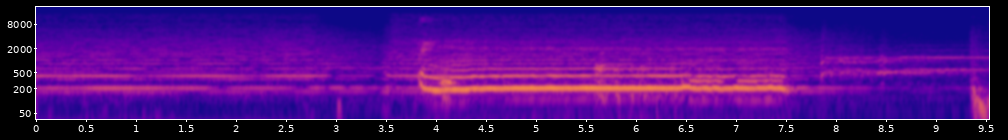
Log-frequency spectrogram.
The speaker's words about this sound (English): Beautiful howl. That is something you recognize very well, gentlemen.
